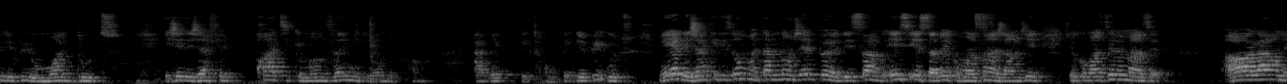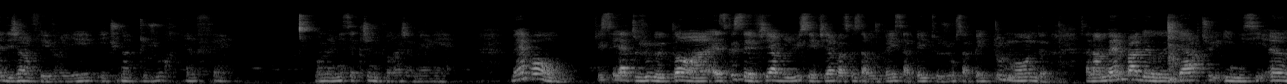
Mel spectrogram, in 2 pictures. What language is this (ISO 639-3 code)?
fra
